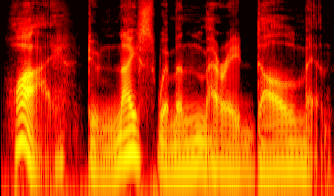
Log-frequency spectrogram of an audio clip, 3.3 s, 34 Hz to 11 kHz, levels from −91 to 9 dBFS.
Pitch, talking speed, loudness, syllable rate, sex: 85 Hz, 125 wpm, -24 LUFS, 3.4 syllables/s, male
